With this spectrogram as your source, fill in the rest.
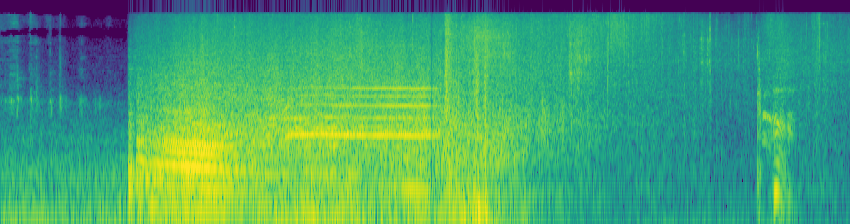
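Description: A car skids across dirt with a rushing roar.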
